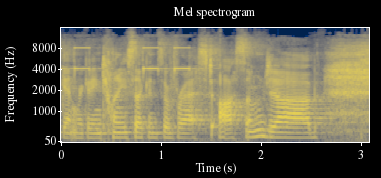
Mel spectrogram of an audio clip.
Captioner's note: timer beeps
